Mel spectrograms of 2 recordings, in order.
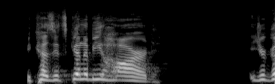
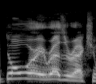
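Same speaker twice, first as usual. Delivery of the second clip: mock glib reassurance; 6 semitones higher, 4 dB louder than usual.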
